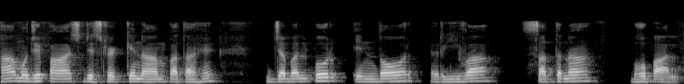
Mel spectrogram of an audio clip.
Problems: constant background noise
